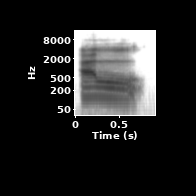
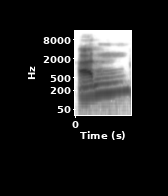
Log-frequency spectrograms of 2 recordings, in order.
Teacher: Kalau lam tepi lidah, kalau nun ujung lidah, begitu.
